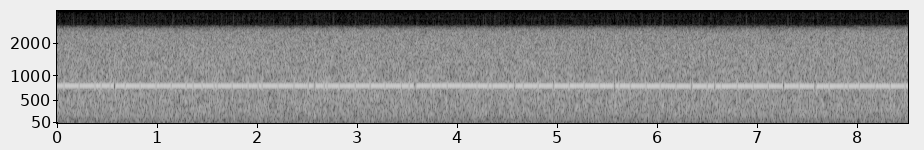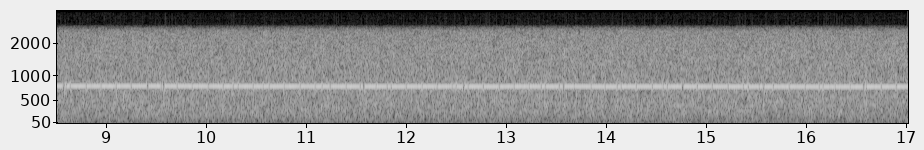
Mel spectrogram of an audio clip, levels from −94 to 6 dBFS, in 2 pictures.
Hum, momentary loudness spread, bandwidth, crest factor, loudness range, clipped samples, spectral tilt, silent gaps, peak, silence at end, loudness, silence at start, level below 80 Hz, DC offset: none; 0 LU; 3 kHz; 10 dB; 0 LU; under 0.1%; -9 dB/octave; none; -8 dBFS; 0 s; -18 LUFS; 0 s; -46 dBFS; under 0.1%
